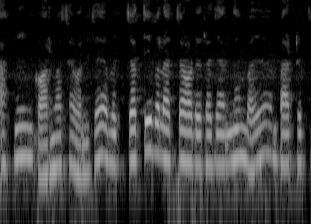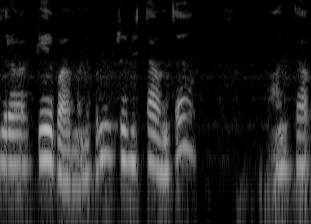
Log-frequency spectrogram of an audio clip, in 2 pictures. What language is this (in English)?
Nepali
